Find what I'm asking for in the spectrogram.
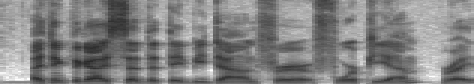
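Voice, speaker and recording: With an American accent, a man with a fairly high pitch and a normal speaking voice talks at a moderate pace with ordinary pitch variation on a very clean recording with a silent background. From United States, Turkish family. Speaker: streamer. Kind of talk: casual chat. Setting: live stream.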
